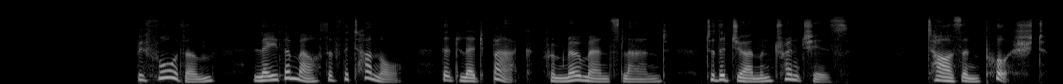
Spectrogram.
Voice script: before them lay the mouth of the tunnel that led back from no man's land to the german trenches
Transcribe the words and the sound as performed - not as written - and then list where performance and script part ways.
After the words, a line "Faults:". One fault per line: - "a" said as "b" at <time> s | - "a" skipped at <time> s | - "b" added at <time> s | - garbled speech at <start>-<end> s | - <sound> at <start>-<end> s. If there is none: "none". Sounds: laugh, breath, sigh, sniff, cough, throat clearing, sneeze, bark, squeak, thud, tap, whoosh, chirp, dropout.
before them lay the mouth of the tunnel that led back from no man's land to the german trenches tarzan pushed
Faults:
- "tarzan pushed" added at 9.3 s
